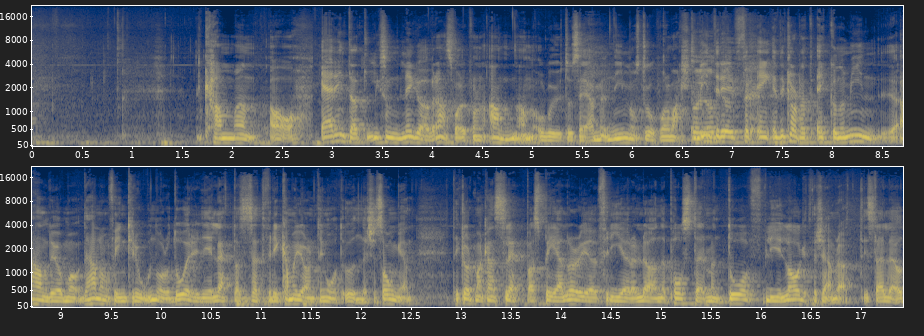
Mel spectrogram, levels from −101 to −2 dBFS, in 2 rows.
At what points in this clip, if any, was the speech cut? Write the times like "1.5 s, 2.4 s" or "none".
2.8 s, 6.6 s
